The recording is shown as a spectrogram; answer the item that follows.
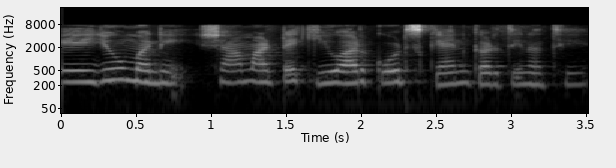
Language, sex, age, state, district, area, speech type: Gujarati, female, 18-30, Gujarat, Surat, urban, read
